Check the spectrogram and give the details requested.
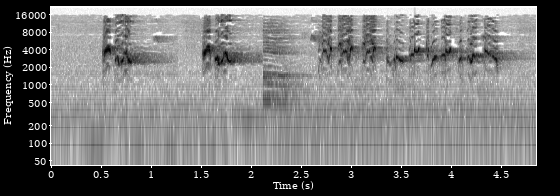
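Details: Lure song of a sooty-headed bulbul (kutilang): two crisp gurgling phrases, a brief low hum between them, then a longer rambling warble of quick linked notes to the end.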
